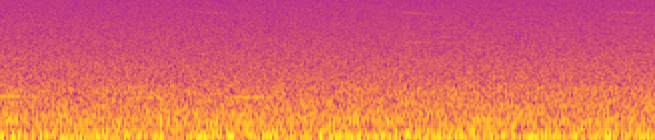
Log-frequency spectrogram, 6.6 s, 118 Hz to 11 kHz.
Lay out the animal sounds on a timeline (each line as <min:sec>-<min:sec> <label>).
0:01.8-0:02.4 Hermit Thrush (Catharus guttatus)
0:03.9-0:04.4 Hermit Thrush (Catharus guttatus)
0:06.0-0:06.6 Hermit Thrush (Catharus guttatus)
